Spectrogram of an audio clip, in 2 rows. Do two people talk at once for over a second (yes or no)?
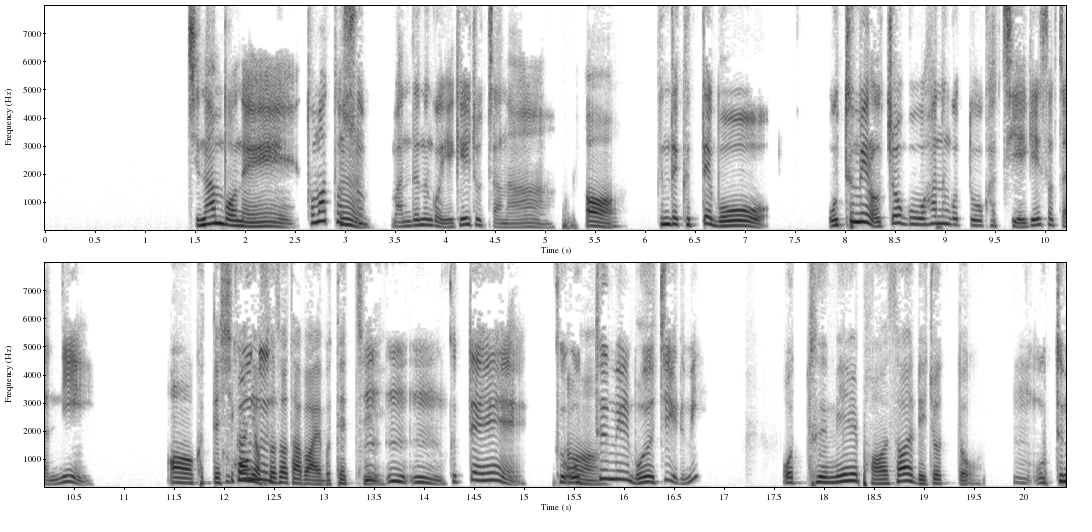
no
